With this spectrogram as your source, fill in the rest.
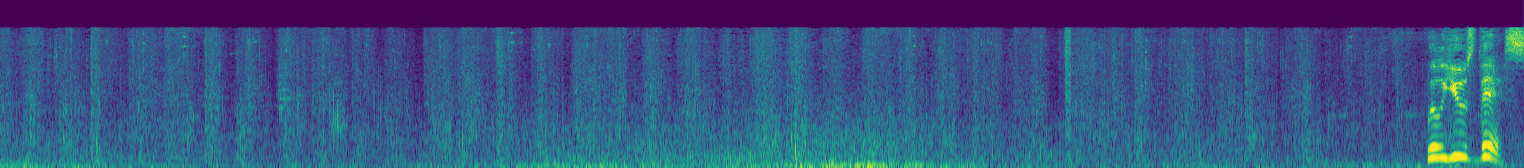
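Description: Heavy footsteps crunch steadily through snow.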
